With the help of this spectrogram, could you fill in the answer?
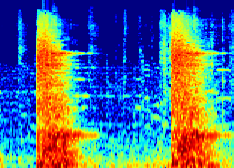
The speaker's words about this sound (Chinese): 冰锥连续射来，迪迦护住千岁，勉强躲过攻击。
